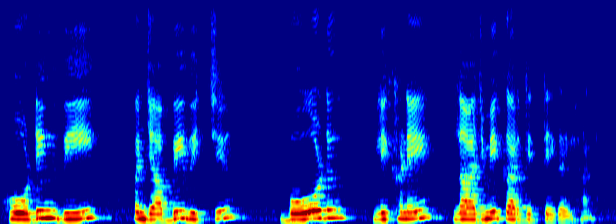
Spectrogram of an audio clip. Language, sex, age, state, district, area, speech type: Punjabi, female, 45-60, Punjab, Mohali, urban, spontaneous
